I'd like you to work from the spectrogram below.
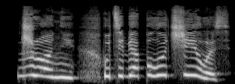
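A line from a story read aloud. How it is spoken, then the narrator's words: Shout. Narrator (Russian): закричала Сара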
